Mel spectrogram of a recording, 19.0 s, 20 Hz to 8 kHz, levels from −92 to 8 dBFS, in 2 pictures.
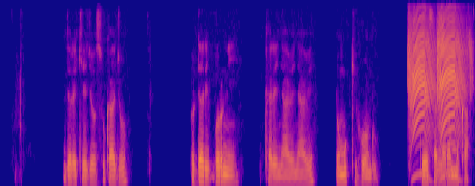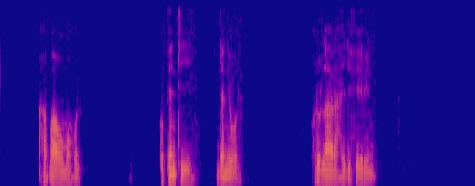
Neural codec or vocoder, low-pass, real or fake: none; 7.2 kHz; real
